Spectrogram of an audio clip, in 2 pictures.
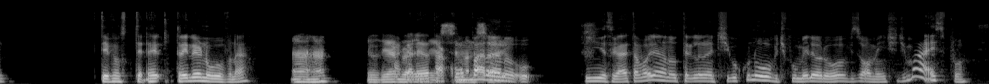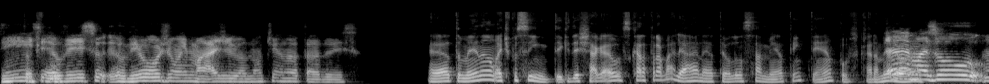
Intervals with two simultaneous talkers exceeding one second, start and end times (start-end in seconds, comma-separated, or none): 3.9-5.2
